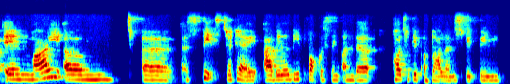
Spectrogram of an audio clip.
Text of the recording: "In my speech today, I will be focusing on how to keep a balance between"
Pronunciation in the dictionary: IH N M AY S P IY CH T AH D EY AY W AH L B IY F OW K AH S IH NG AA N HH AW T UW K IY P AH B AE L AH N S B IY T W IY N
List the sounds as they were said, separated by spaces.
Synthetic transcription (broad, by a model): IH N M AY S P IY S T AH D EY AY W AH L B IY F OW K AH S IH NG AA N HH AW T UW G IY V AH B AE L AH N S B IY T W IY N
